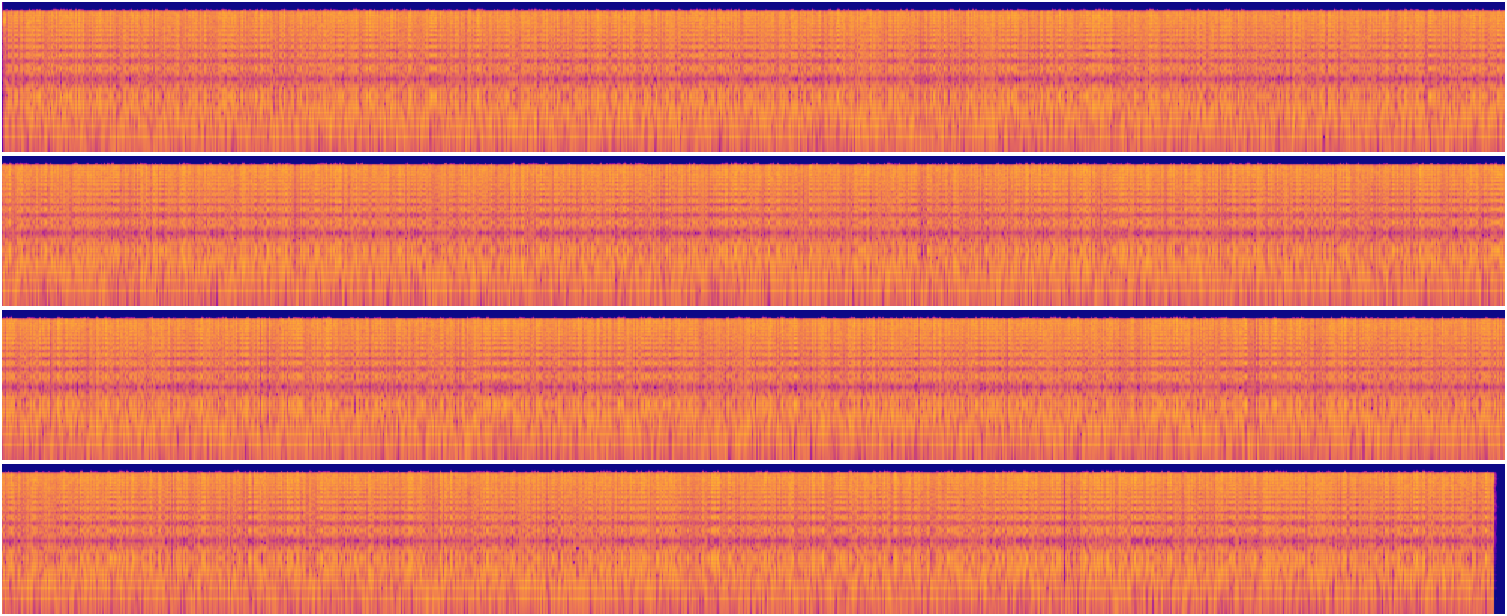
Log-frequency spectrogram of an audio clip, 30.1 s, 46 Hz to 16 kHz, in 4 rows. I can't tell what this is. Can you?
06 LFNoise0 800Hz
This kind of generates random values at a certain frequency. In this example, the frequency is 800Hz.The algorithm for this noise was created two years ago by myself in C++, as an imitation of noise generators in SuperCollider 2.
noise, low, step, frequency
